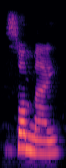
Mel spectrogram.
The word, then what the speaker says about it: sommeil: L is silent in this. You can never say avoir sommeil. L will not be pronounced. You will say avoir sommeil, which means to be sleepy.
